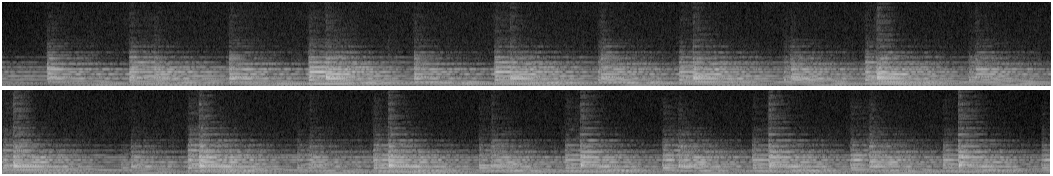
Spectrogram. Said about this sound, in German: Das Mittagsläuten kommt heute aus der Filial- und Wallfahrtskirche Allerheiligen bei Warngau in Oberbayern.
